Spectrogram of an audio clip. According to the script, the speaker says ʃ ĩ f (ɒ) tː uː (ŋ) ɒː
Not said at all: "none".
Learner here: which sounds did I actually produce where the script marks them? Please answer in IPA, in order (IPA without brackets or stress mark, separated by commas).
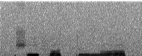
ɒ, ŋ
